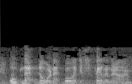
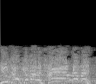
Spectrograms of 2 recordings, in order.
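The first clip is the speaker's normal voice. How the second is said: high loud climactic cry; preaching shout; 9 dB louder than usual. Acted. Preacher to the congregation, high ringing shout. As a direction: lift it up at full force.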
